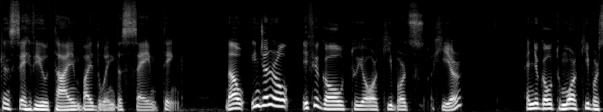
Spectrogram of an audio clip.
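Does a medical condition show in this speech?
No.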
